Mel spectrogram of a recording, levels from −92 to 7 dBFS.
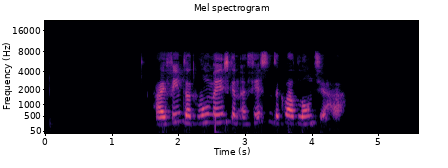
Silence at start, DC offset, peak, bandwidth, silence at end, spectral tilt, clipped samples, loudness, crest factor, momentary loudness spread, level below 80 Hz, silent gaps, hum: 1.65 s; under 0.1%; -20 dBFS; 8.2 kHz; 1.15 s; 1 dB/octave; under 0.1%; -38 LUFS; 22 dB; 14 LU; -84 dBFS; none; none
